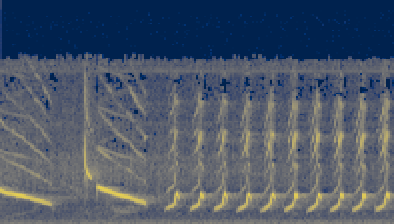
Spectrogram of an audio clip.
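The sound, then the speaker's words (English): Loud, clear Northern Cardinal song: a couple of long downslurred whistles, then a rapid series of about a dozen repeated chirpy notes, heard alone with no talking. “The Northern Cardinal.”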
